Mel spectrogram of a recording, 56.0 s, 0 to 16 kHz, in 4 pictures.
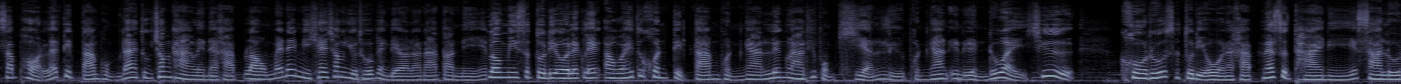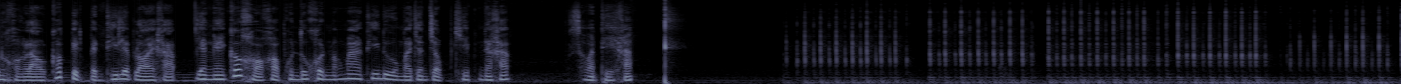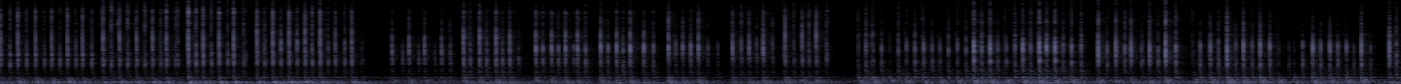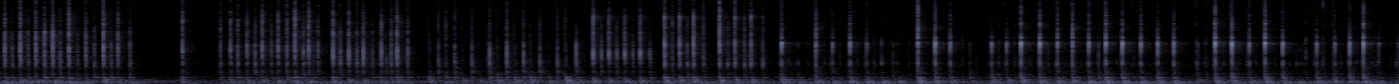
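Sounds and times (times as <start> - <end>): fast keyboard typing: 21.8 - 43.4, 44.2 - 56.0.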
